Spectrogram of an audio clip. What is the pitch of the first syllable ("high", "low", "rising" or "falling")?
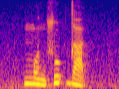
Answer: low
